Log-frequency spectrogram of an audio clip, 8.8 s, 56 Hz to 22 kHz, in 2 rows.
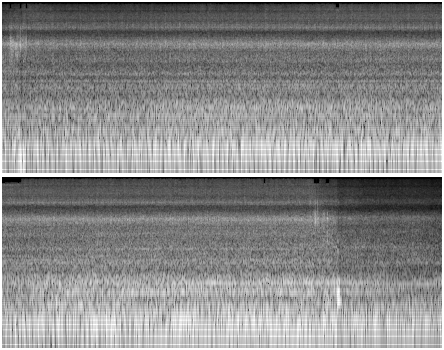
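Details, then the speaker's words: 1997 Toyota Avalon after power steering repair with new belts and fluid: even, steady idle with a smooth low hum and no whine or belt squeal; the power steering pump and belts are quiet. "let me mention that there is no noises at all from the power steering pump. Everything is nice and quiet. The new belts are nice and quiet,"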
